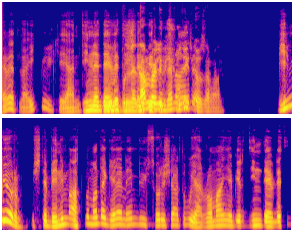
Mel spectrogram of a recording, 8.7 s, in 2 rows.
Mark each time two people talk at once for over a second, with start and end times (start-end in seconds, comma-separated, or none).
1.4-3.0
